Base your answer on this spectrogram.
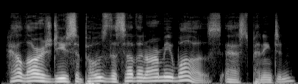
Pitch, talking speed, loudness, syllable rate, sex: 140 Hz, 220 wpm, -16 LUFS, 6.9 syllables/s, male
